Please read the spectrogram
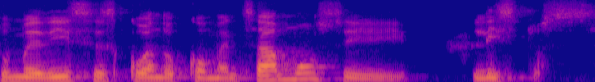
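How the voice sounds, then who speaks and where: Against a quiet background, a man talks at a fairly slow pace with a fairly high pitch and a dark, mellow tone. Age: 60s. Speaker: geotechnical engineer. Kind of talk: podcast interview.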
